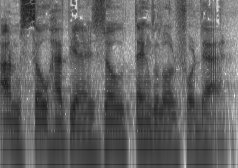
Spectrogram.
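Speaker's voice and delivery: ordinary delivery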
